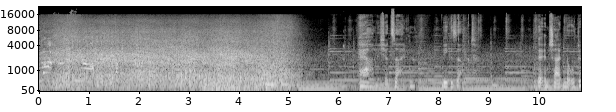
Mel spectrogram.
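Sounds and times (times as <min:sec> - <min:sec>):
train rattling along tracks heard from inside an open-plan passenger carriage: 0:00.0 - 0:05.3
speech: 0:06.9 - 0:08.8, 0:10.0 - 0:10.8.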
